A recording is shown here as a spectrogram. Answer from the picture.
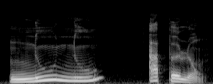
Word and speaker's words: nous nous appelons: Nous nous appelons. Okay, so I will make the liaison.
